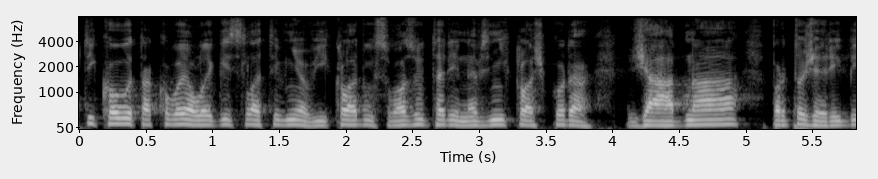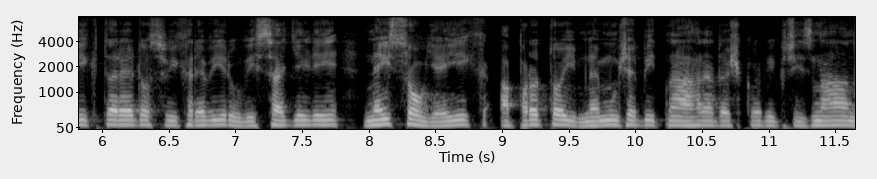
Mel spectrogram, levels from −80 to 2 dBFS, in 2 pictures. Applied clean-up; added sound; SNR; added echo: neural mask model DeepFilterNet 3.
